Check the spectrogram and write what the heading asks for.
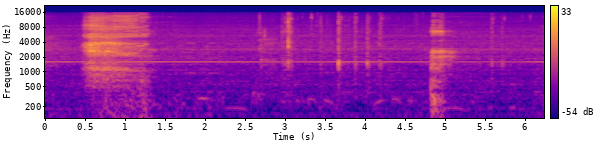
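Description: A man's loud exhale, like a sigh, then a few light clicks from the HP 48SX calculator's plastic case and parts as they are handled and pried apart, and a second short breath near the end.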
